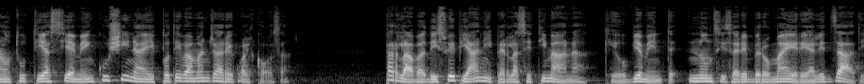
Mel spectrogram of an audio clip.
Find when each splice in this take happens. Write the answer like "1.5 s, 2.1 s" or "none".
none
